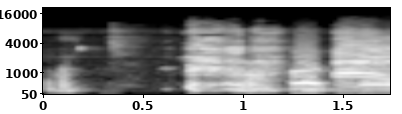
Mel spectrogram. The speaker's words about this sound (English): Just start coughing. Get your ass back.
